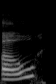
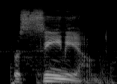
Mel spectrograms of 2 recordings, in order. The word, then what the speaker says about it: proscenium: major let me use this please p r p-r-o-s-c-e-n-i-u-m proscenium proscenium that's a brand new word to my mouth people normally think about a theater right where you have like that frame around it yeah called the proscenium arch cenium ah add that to my personal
